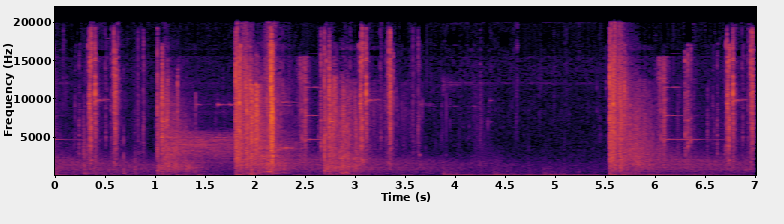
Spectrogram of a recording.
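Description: Gunfire from a hunting rifle in the video game Fallout 76, several sharp, loud shots in an irregular series with quieter gaps in between and no talking.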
